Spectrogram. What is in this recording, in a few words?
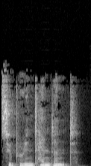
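"superintendent", English, British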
